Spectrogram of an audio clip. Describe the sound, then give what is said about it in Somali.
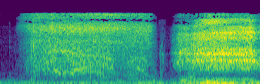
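A voice demonstrates a calming breathing exercise: a long, airy breath drawn in, a brief pause, then a slow, steady breath released, each a soft hiss heard alone. “Marka hore neef dheer qaado, sida adiga uba xaruftiis xarufsanaya oo kale, kadibna si tartiiba u soo daa neef sida adiga u shubac daminaya oo kale.”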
